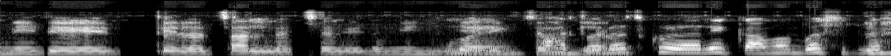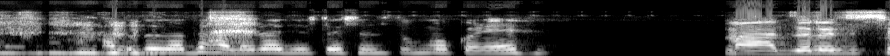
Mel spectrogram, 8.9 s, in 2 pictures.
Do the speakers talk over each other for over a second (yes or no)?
no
